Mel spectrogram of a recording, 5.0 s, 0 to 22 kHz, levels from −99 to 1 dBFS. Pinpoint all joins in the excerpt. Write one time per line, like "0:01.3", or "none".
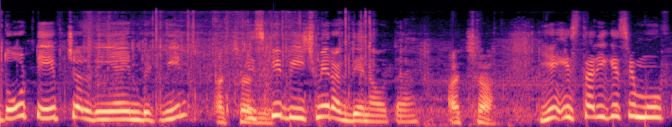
none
